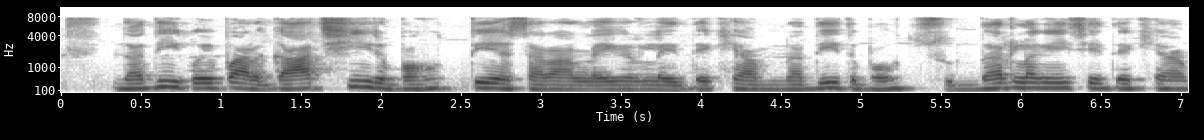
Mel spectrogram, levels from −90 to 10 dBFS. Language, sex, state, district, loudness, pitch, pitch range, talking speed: Maithili, male, Bihar, Begusarai, -23 LUFS, 145 Hz, 130-160 Hz, 125 wpm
